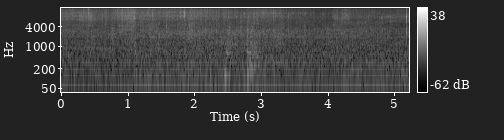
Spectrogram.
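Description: Tomato purée frying with sautéed onion and spices in a non-stick granite-coated wok: a low, steady sizzle, with a silicone spatula stirring through it and a couple of soft taps about halfway.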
